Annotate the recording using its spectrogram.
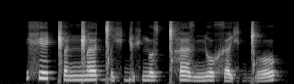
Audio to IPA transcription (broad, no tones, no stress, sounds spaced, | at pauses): x e ǁ ə ŋ͡ǁ ɜ ɡ͡ǀ ə ç ɟ o ç n o z ǀʰ ɜ z ɲ o x ɜ ç ɡ͡ǀ o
